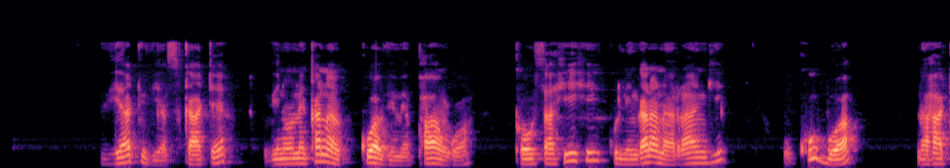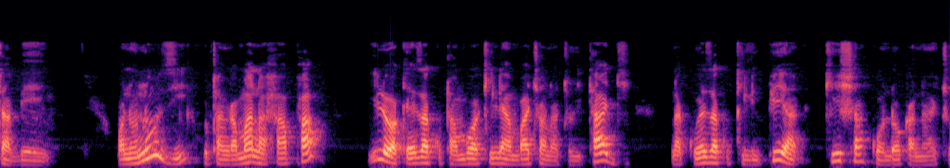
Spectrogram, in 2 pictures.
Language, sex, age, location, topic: Swahili, male, 18-24, Nairobi, finance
